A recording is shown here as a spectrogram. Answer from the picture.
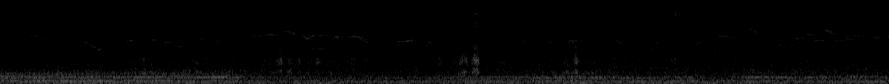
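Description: Faint bird calls: short down-slurred chirps repeating again and again, over a low steady background hum.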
